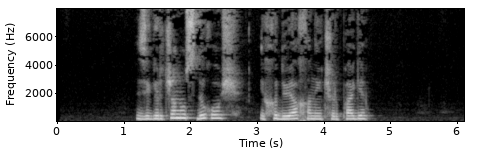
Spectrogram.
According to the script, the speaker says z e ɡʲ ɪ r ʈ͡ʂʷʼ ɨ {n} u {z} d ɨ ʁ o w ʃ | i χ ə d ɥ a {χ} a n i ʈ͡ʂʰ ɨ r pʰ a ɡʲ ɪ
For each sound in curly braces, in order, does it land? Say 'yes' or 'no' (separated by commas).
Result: yes, no, yes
